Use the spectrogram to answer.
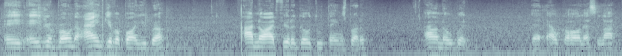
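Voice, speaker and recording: Rambling New man livestreaming. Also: medium pitch. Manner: rambling, repeats "you hear me" often. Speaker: livestream host. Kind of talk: casual livestream monologue. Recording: noisy phone livestream audio.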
